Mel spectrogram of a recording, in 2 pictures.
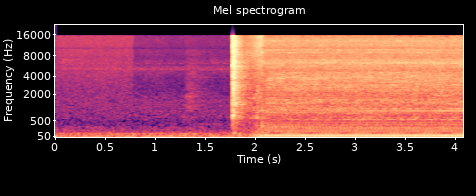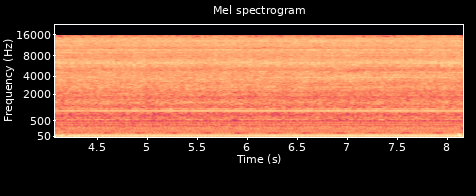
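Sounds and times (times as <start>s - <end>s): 
new compressor running: 1.8s - 8.1s.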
